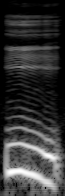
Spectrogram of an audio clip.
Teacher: 2를 말할 때는 양옆으로 2 길게 발음하시고요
